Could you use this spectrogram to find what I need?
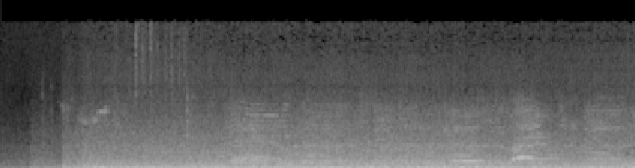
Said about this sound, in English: Along the road trundles the yellow school bus. The bus goes over the Golden Gate Bridge. It's dwarfed by the enormous struts and pillars.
